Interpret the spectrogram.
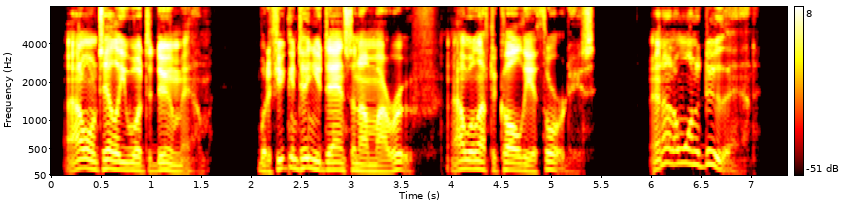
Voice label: Texas, southern us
